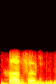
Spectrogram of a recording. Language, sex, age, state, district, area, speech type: Kannada, male, 18-30, Karnataka, Chamarajanagar, rural, conversation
